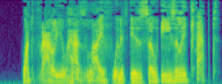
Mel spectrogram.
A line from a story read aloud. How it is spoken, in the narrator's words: Mother Winter spat the last word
